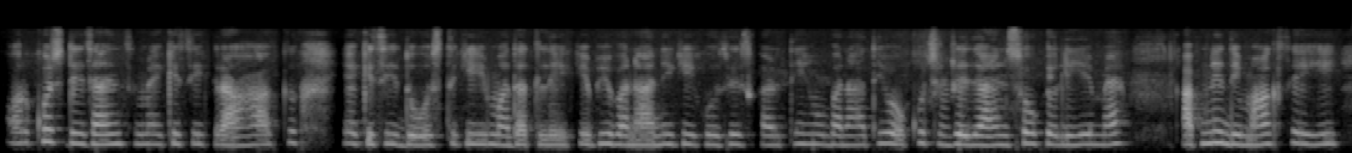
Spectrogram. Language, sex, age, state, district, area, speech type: Hindi, female, 18-30, Madhya Pradesh, Katni, urban, spontaneous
